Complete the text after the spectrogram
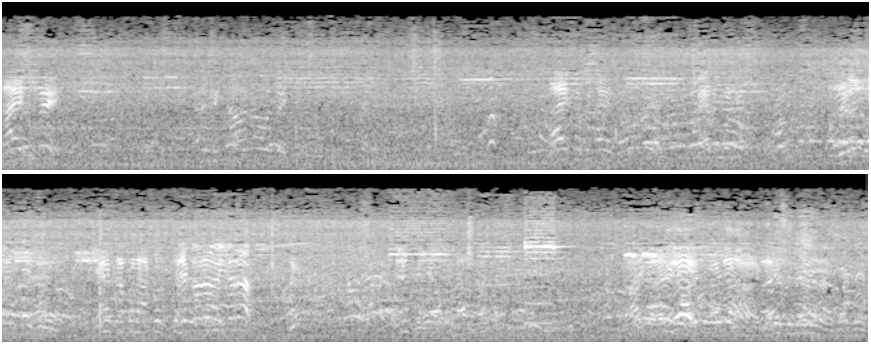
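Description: Several men and women talk nearby outdoors, their voices mixing.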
